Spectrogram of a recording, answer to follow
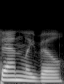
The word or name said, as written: Stanleyville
